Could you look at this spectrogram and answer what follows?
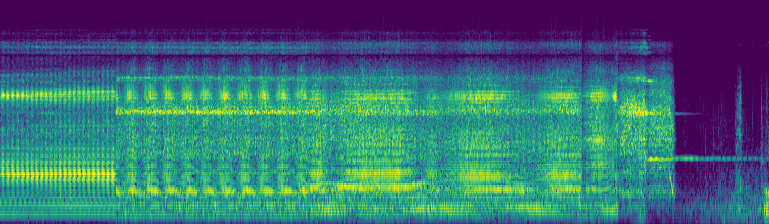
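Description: A loud hammer drill on hammer action grinds steadily for about thirteen seconds through a wall, its pitch shifting as it bores through, then cuts off into quiet with faint clicks.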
